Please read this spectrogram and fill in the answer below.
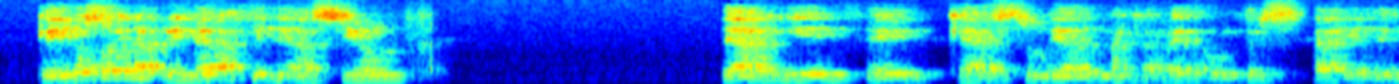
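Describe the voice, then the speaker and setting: A man speaks with a Michoacán accent. His voice is fairly high, with ordinary pitch variation. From Mexico, Michoacán (Janitzio island). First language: Purépecha (speaking Spanish). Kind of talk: conference talk.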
